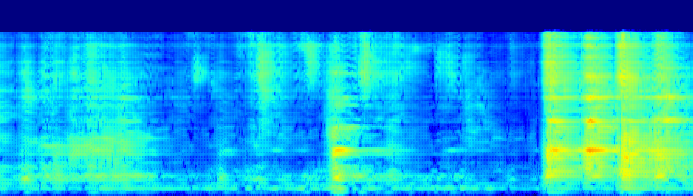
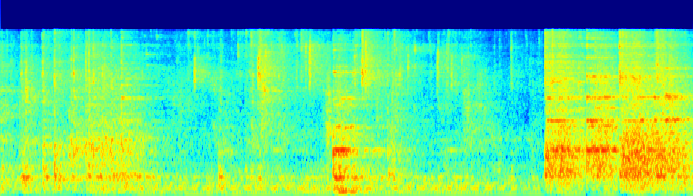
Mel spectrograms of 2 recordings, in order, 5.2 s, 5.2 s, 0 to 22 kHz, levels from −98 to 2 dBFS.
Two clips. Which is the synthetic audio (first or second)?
first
